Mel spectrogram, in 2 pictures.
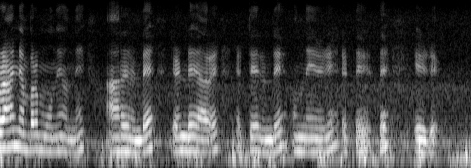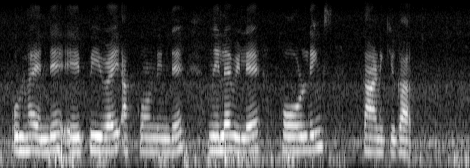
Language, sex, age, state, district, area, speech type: Malayalam, female, 18-30, Kerala, Alappuzha, rural, read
